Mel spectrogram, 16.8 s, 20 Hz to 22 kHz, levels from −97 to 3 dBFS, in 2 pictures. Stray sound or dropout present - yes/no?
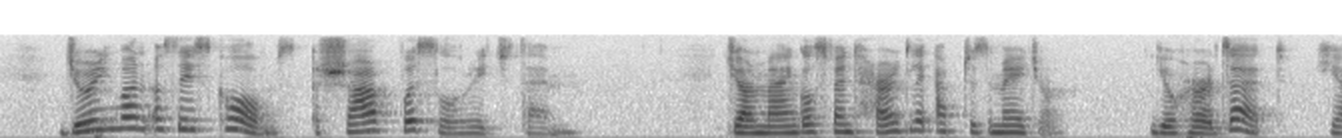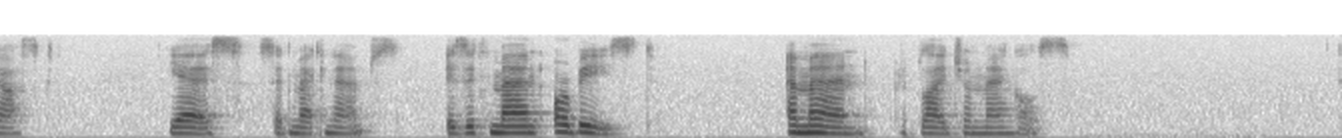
no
